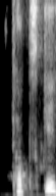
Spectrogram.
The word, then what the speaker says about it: 辰樹: にある龍があるたつき神社というところ辰樹神社ですね龍の城と書いてめっちゃかっこいい龍の城でたつきって読むんですかはい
